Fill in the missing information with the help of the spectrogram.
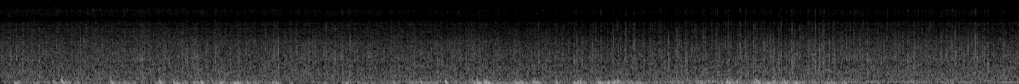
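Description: Steady hiss of heavy rain and a flooded river's rushing water, with irregular low rumbles underneath.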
